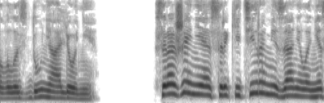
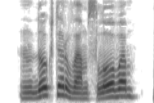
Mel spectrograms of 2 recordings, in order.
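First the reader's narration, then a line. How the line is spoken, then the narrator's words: Grumbling. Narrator (Russian): буркнул Галя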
